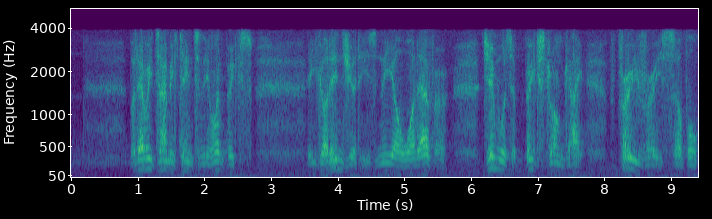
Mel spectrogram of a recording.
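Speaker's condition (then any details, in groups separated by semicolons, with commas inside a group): Voice box damage after neck operation; may be hard to understand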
